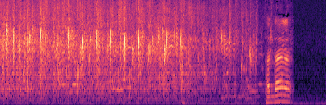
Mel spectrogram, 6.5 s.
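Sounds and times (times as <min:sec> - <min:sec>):
audience clapping at a community gathering: 0:00.0 - 0:05.8
speech: 0:05.3 - 0:06.0.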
